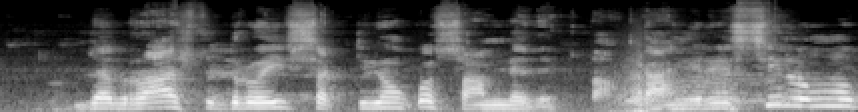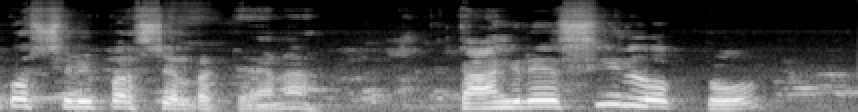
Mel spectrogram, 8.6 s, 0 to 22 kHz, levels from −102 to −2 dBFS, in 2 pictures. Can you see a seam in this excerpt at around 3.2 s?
yes; 1 cut; at 3.2 s

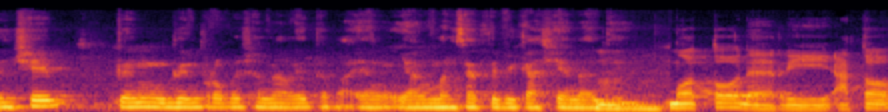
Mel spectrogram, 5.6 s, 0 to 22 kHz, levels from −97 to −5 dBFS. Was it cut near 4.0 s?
yes; 1 cut; at 4.0 s

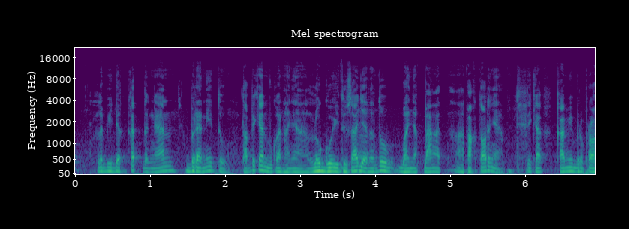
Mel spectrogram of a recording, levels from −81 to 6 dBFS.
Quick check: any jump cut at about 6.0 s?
yes; 3 cuts; at 1.4 s, 5.2 s, 6.0 s

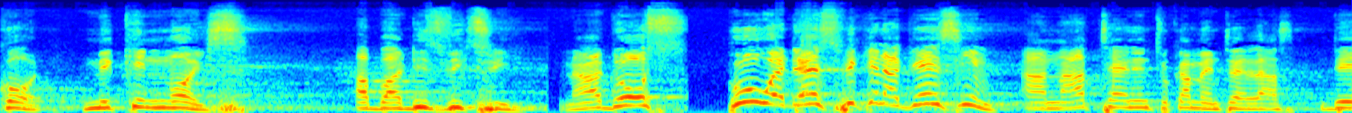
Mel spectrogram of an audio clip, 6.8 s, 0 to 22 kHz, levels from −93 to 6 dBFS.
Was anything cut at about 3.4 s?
yes; 2 cuts; at 2.7 s, 3.4 s

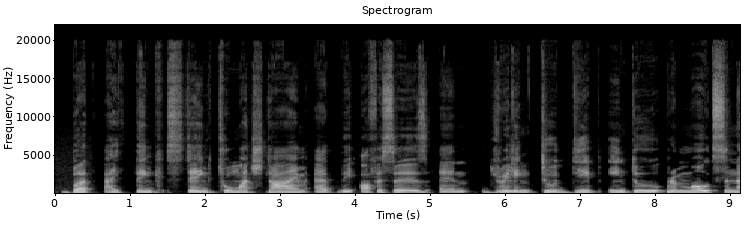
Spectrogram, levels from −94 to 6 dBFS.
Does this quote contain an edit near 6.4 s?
no; 2 cuts; at 1.5 s, 8.1 s

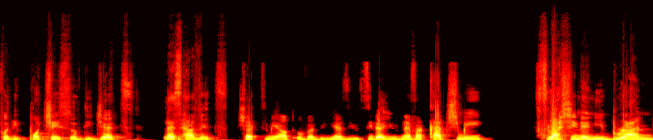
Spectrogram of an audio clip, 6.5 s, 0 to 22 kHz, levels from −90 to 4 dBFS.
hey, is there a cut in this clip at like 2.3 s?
yes; 1 cut; at 2.3 s

